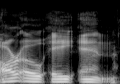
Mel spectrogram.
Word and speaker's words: Roan: I thought you were saying I said Rowan, Rowan. like Is it Rowan? Rowan. I was pronouncing it Rowan. Is it Roan? I don't know. It's a Roan, I believe.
